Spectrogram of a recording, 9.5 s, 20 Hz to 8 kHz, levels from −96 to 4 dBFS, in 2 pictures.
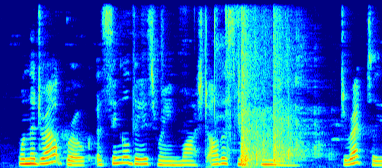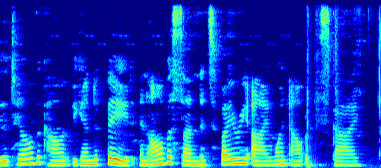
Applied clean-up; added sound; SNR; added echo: classical method WPE with log-MMSE.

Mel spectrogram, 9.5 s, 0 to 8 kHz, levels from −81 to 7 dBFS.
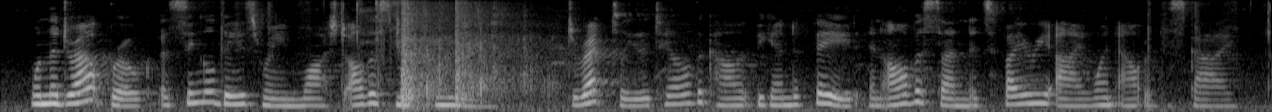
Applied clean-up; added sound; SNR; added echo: none; Gunshot, gunfire / Fireworks; 12 dB; reverberation time 0.9 s.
